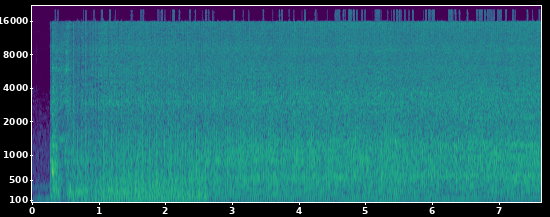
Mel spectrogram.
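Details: Snowblower engine after carburetor replacement and readjusting a mixture screw that was out too far and flooding it (now three-quarter turn out), choke on, throttle just above idle: catches at once, fast steady even beat, no stumbling; starting and running normally.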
